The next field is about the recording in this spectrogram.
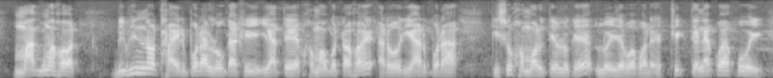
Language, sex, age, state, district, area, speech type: Assamese, male, 60+, Assam, Udalguri, urban, spontaneous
